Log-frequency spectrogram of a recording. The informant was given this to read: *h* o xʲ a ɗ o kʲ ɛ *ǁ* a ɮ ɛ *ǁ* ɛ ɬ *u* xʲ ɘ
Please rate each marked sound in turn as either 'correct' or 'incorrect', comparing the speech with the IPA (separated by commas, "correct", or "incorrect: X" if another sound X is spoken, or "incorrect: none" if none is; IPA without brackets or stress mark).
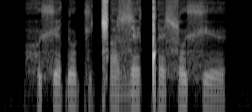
correct, correct, incorrect: ǃ, incorrect: o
